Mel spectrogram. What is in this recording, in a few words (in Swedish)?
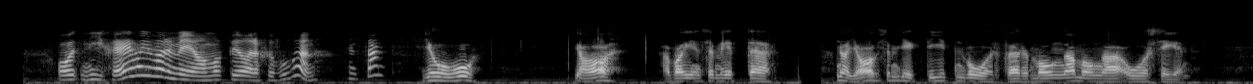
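Ljustorp Medelpad, dialekter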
